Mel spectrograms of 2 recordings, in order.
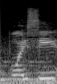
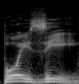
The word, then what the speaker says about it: Boise: think it is right I always said Boise but when I went and did some stuff on the Boise TV station my cousin's made sure I said it right so I sounded like a local Boise Boise not Boise so when I went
